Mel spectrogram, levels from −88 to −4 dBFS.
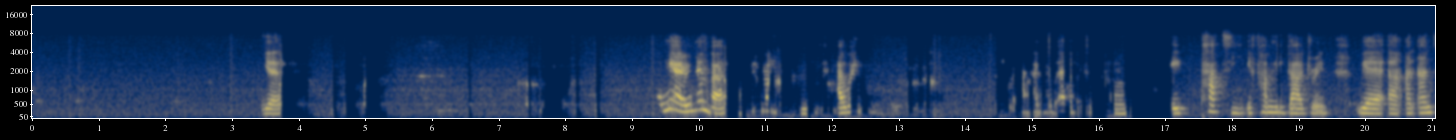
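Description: From 3.71 to 15.25 s a second, fainter voice, roughly 20 dB under the talker, runs through the speech. This is the other side's voice leaking through, likely residual loudspeaker echo the canceller missed, and it shows as a weaker, overlapping harmonic pattern on a spectrogram.

At 3.73 to 3.87 s the speech is suppressed in double talk, likely because the canceller cut both voices at once. The talker drops by roughly 35 dB for about 150 ms, a sudden notch in the waveform envelope.

From 4.15 to 5.33 s the background is gated by the echo canceller. The room sound falls away by about 34 dB for roughly half a second, leaving near-empty gaps in the spectrogram's noise floor. At 7.65 to 8.07 s the same gating takes out about 35 dB of room sound for roughly 0.4 s.

Double-talk suppression returns from 10.56 to 12.47 s, with the voice dipping by roughly 40 dB for about a second in total. It strikes again from 14.69 to 17.11 s, about 2 s in all at a similar depth. 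These dips appear as broken, chopped harmonics and a waveform cut into pieces.

A last, slight dip of roughly 5 dB lasts 40 ms at 18.69 to 18.73 s and is barely visible in the envelope. Throughout, the call band stops at 8 kHz.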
